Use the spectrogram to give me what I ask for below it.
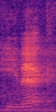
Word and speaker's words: Hynek: It's actually Hynek. It's spelled H-Y-N-E-K, and a lot of people say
